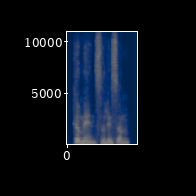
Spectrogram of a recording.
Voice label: "commensalism", Indian

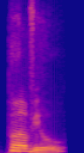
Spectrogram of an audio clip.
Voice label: "purview", Indian; Dictionary

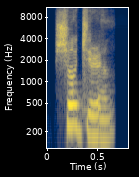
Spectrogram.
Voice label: "showgirl", Indian

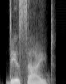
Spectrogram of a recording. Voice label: "deicide", Indian

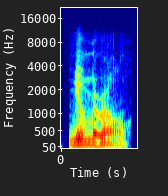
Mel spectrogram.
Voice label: "numeral", American

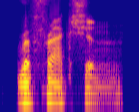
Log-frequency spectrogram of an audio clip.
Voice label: "refraction", British

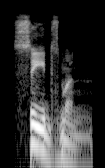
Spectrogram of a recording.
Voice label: "seedsman", British

